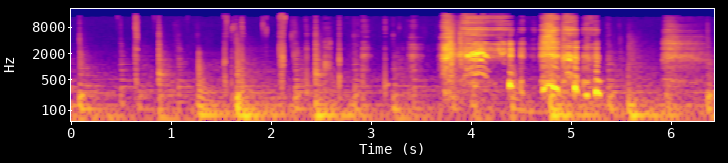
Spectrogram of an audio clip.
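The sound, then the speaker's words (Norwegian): Someone imitates muffled, stifled breathing with a hand over the mouth, trying not to breathe too loudly: short breathy gasps and pants pressed back, growing louder near the middle over low background noise. “En sånn klassisk sånn der eh, actionfilm som prøver å ikke puste for høyt, så liksom legge en hånd over munnen mm.”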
